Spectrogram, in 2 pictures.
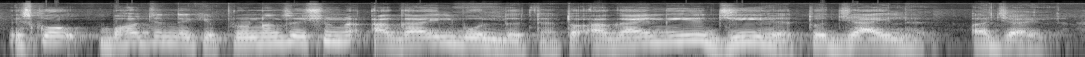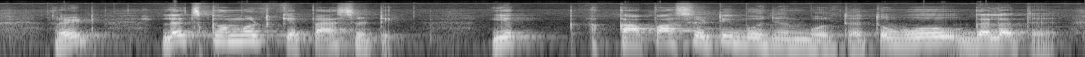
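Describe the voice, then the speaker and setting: With a mellow, slightly high voice, animated delivery and moderate pace, the teacher walks through English words on a whiteboard. He speaks Hindi sprinkled with English terms in an Indian English accent, keeping the lesson casual and steady while asking for understanding.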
